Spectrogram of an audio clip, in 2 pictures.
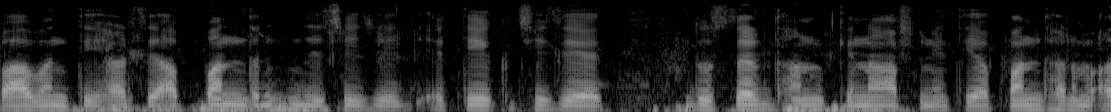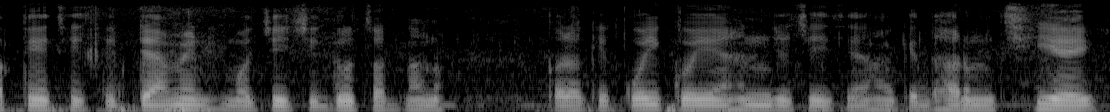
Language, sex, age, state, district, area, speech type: Maithili, male, 30-45, Bihar, Muzaffarpur, urban, spontaneous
